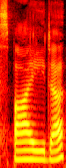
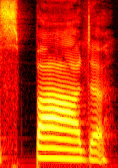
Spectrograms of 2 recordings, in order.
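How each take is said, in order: First: The first vowel glides from ah to ee. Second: The first vowel stays on ah without gliding. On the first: "how would you say spider?" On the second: "Ellie's kind of going spada"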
